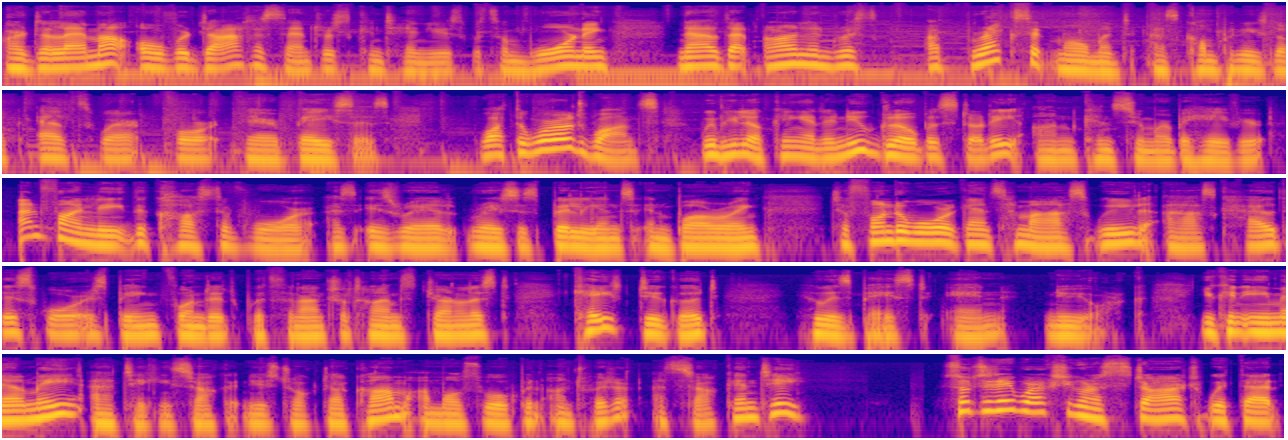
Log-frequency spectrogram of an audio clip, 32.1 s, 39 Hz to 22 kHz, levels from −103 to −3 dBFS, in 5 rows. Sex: female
